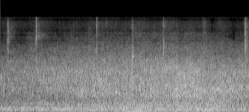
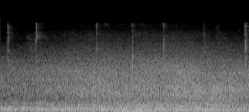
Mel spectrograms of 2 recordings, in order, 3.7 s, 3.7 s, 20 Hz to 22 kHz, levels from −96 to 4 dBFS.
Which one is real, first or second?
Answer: second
